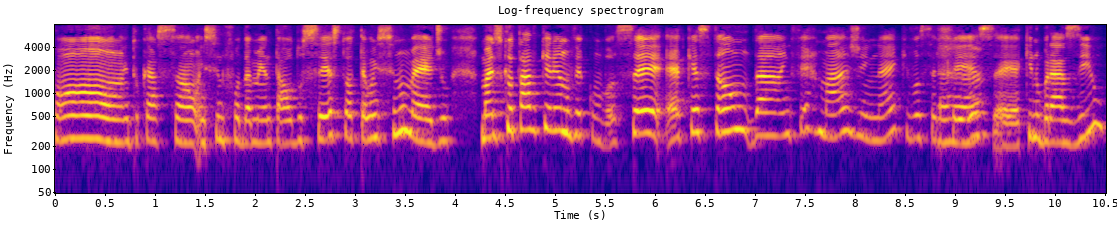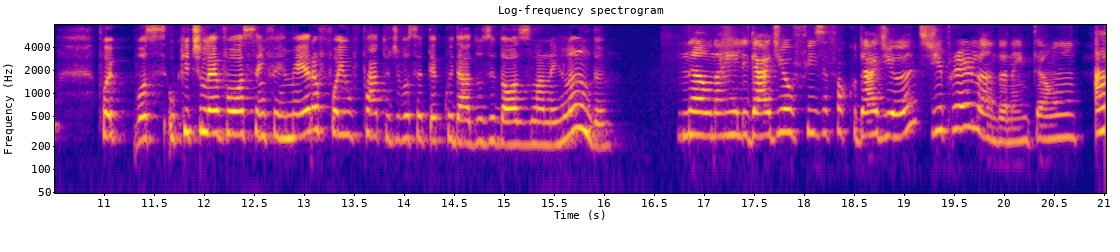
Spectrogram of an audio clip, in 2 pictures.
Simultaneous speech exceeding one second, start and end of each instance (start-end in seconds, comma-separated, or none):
none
